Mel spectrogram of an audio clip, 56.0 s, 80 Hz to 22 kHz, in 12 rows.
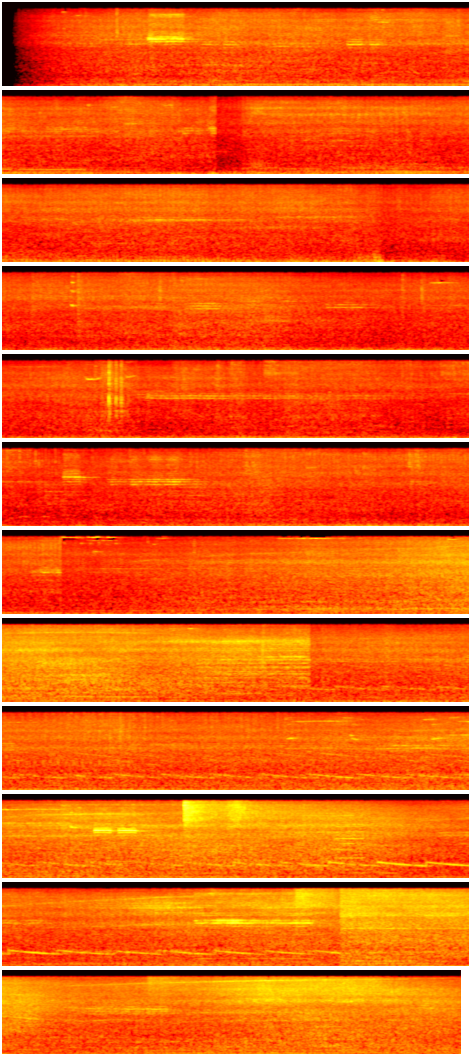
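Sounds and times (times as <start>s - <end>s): traffic engines rumbling: 0.2s - 55.9s.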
